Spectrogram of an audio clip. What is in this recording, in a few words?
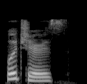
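"butchers", English, British English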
